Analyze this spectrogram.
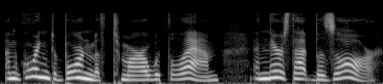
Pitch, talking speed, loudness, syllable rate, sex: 245 Hz, 190 wpm, -16 LUFS, 5.3 syllables/s, female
